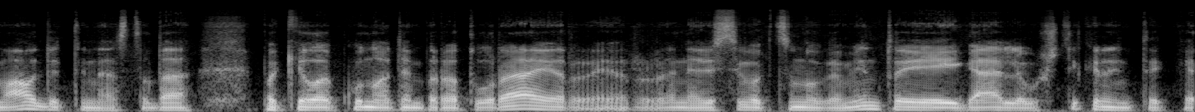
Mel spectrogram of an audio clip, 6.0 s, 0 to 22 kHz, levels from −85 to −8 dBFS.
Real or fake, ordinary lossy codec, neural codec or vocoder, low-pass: fake; Opus, 16 kbps; codec, 44.1 kHz, 7.8 kbps, DAC; 14.4 kHz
